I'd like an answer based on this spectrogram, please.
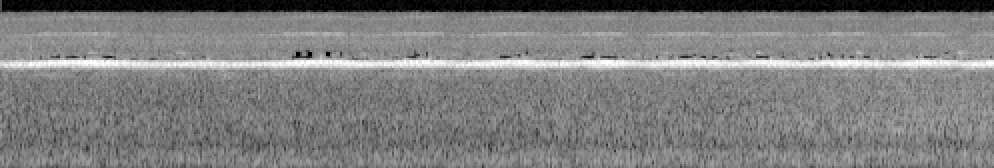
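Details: On a dark autumn night in Japan, insects keep up a constant piercing high trill with slight wavering loudness and a faint higher overtone.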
